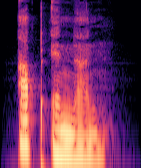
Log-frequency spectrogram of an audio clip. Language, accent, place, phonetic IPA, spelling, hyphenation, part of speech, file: German, Germany, Berlin, [ˈʔap.ʔɛn.dɐn], abändern, ab‧än‧dern, verb, De-abändern.ogg
- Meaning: 1. to change, to alter 2. to revise, modify 3. to amend 4. to commute 5. to decline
